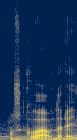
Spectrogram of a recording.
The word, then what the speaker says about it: Москва: Москва, ударение на второй слог.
